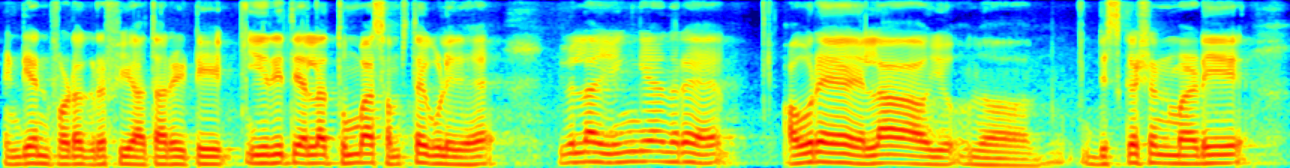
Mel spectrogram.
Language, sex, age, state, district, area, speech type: Kannada, male, 45-60, Karnataka, Chikkaballapur, urban, spontaneous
